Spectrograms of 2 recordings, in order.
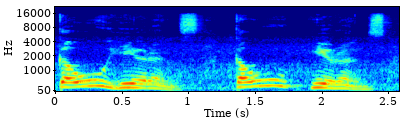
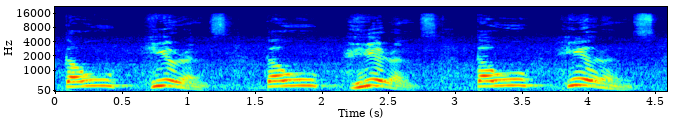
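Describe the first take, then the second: First: coherence slow with the ह syllable stressed. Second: coherence slow and higher, ह syllable punched; strong stress on HE. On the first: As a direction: lean on the ह in coherence. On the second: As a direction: push the ह of coherence up hard. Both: Shown as a demonstration. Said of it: "ह वाली sound के ऊपर stress देंगे".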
